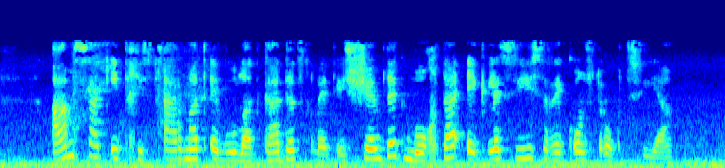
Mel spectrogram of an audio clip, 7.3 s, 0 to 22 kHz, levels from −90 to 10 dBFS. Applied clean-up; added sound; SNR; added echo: none; Wind; 8 dB; none.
